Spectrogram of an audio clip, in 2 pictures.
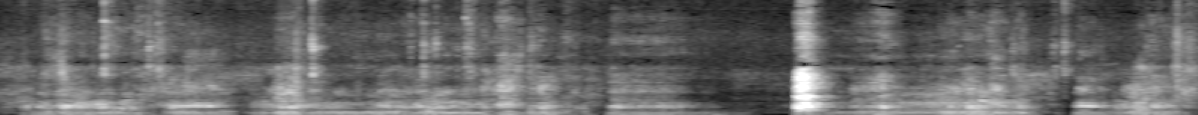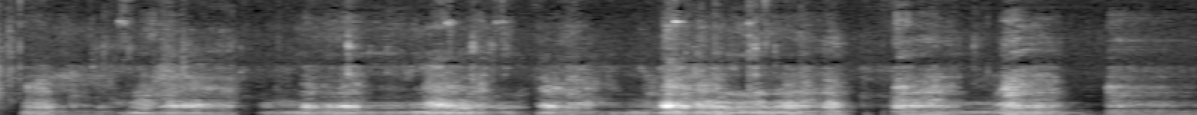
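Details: Two Schnauzers, a giant puppy and a grown miniature, playing together: continuous throaty growls and snarls in short overlapping bursts, with one sharp bark-like burst near the middle.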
